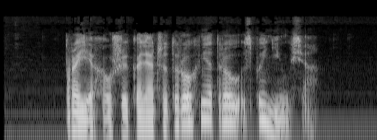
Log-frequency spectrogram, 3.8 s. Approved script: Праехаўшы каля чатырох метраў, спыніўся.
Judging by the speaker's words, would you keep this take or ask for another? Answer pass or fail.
pass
